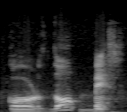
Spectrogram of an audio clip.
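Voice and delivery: cordobés very slowly, syllable by syllable, landing on BÉS; drawn-out cor... do... BÉS, as a teacher demonstrates; stress on last syllable. Shown as a demonstration. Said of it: "tiene el acento en la última sílaba".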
